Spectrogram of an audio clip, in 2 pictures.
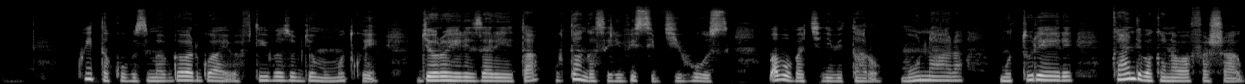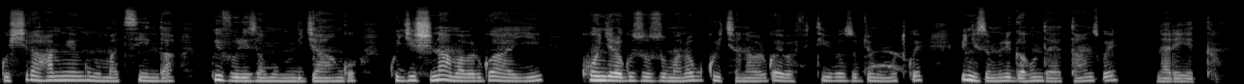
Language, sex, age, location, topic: Kinyarwanda, female, 25-35, Kigali, health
